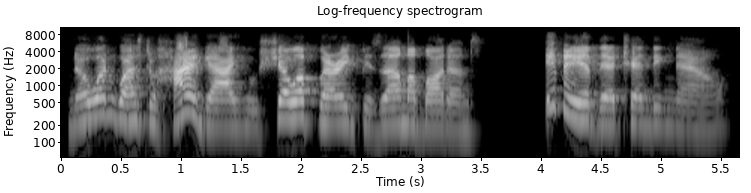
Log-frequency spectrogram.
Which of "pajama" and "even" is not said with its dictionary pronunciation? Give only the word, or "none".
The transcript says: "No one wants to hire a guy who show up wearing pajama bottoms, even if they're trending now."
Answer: pajama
